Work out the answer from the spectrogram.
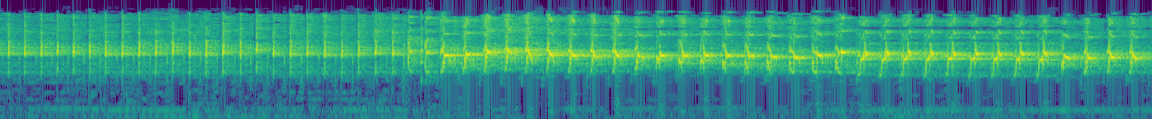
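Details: Lovebird keeping up a long chattering run, a quick rattling series of shrill notes that starts softer and becomes louder and fuller after a couple of seconds.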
